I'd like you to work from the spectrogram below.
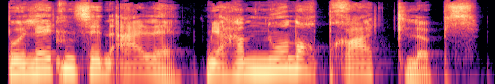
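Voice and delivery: high, squeaky mother voice; mother matter-of-factly turning the bear down; Mother Keule. Acted. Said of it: "und sagte".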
